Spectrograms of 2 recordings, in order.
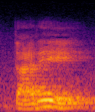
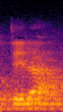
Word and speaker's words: Terah: A mí me interesa mucho que lleguemos a este hombre que es Terah, porque Taré, o Terah, como algunos lo van a pronunciar, va a ser el padre de Abraham.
